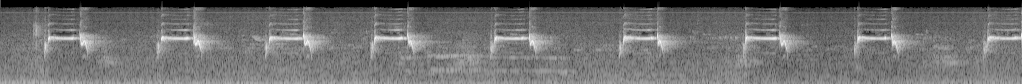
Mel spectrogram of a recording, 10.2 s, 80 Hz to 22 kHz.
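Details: A persistent male prinia repeats its phrase nine times in steady rhythm, roughly every 1.1 seconds: sharp click, thin high whistle, buzzy snap. Played to coax silent prinias into singing.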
